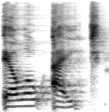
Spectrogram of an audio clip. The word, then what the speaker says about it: Lohr: One goes by the name Little Rhyme, and the other is named Cody Lohr. Lohr? I don't know how you say it exactly. It's Lohrer.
